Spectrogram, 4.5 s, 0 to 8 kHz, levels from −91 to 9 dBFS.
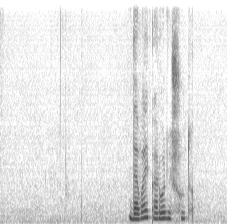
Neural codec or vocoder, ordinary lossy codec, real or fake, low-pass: codec, 16 kHz, 4 kbps, X-Codec, HuBERT features, trained on balanced general audio; none; fake; none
